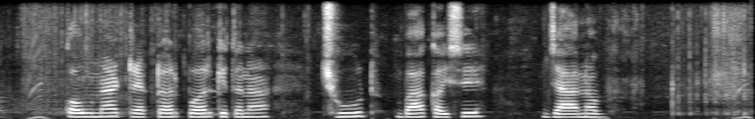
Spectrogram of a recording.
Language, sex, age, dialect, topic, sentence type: Bhojpuri, female, 31-35, Western, agriculture, question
